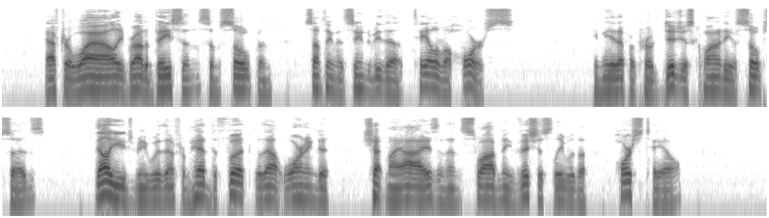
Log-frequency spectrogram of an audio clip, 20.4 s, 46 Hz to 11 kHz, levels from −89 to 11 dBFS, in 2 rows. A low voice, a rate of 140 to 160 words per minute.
Yes: low, 105 Hz; average, 155 wpm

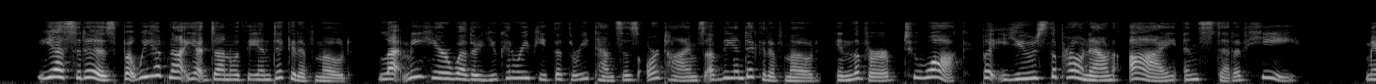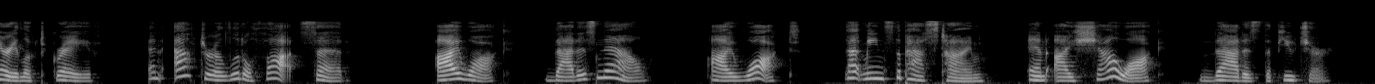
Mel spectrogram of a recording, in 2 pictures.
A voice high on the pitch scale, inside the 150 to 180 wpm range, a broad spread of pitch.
Yes: high, 215 Hz; average, 165 wpm; wide, 7.6 semitones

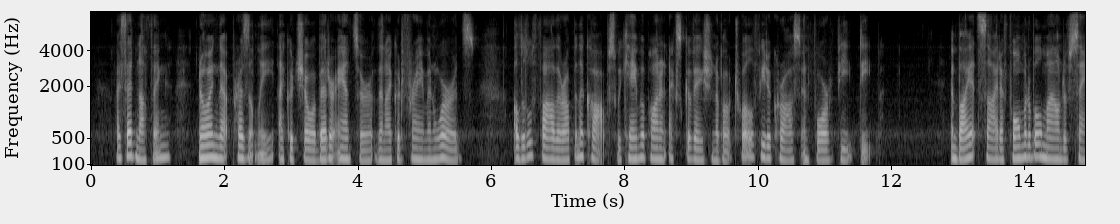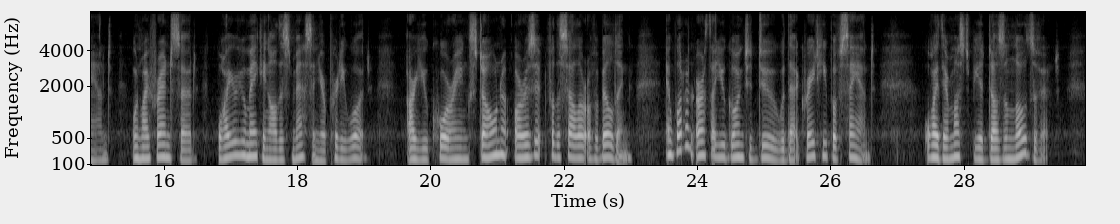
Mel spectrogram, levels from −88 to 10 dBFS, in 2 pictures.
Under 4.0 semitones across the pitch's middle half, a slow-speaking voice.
No: average, 3.1 semitones; average, 195 wpm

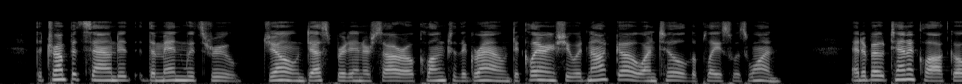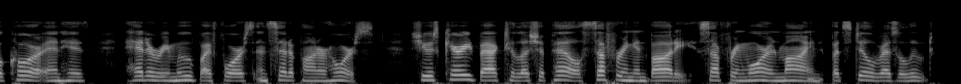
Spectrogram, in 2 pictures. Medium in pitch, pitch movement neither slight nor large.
No: medium, 180 Hz; narrow, 2.2 semitones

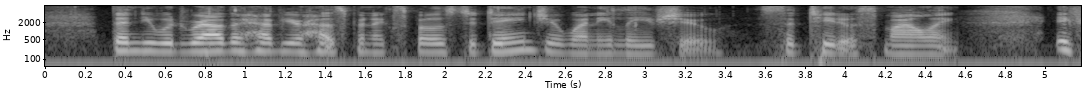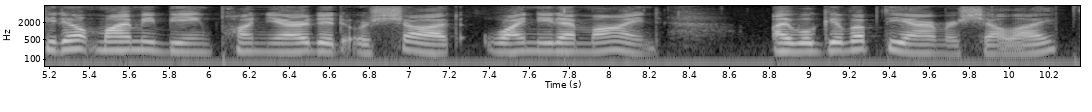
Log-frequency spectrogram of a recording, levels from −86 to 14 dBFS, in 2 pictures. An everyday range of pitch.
No: narrow, 2.1 semitones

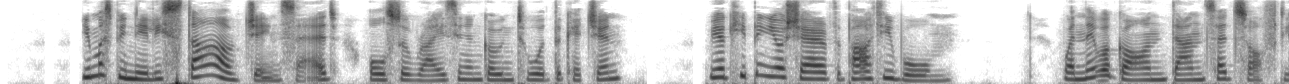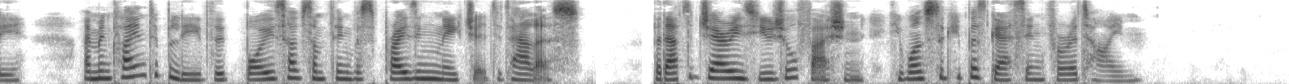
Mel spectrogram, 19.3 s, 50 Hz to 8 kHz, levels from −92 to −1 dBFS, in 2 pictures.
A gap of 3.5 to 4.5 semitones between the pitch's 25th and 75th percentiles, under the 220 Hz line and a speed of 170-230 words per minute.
No: average, 3.9 semitones; high, 230 Hz; average, 185 wpm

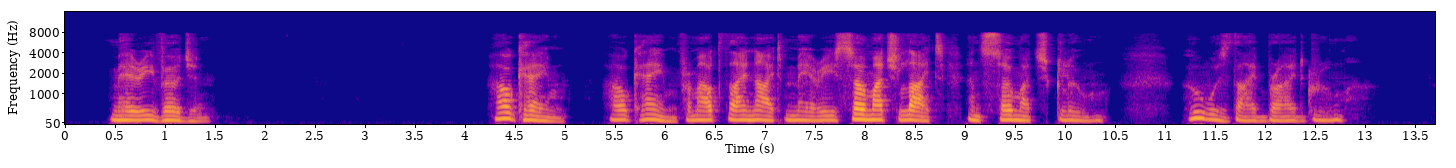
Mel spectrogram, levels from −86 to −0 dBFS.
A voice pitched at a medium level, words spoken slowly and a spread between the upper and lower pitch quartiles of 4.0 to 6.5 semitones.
No: medium, 145 Hz; slow, 95 wpm; average, 3.0 semitones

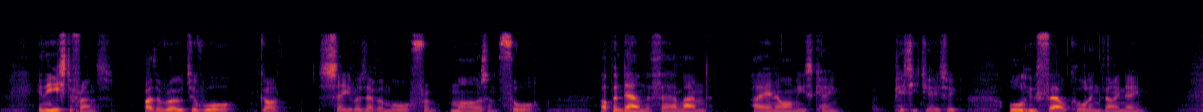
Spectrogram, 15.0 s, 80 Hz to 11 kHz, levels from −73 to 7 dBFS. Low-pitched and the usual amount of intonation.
Yes: very low, 80 Hz; average, 3.3 semitones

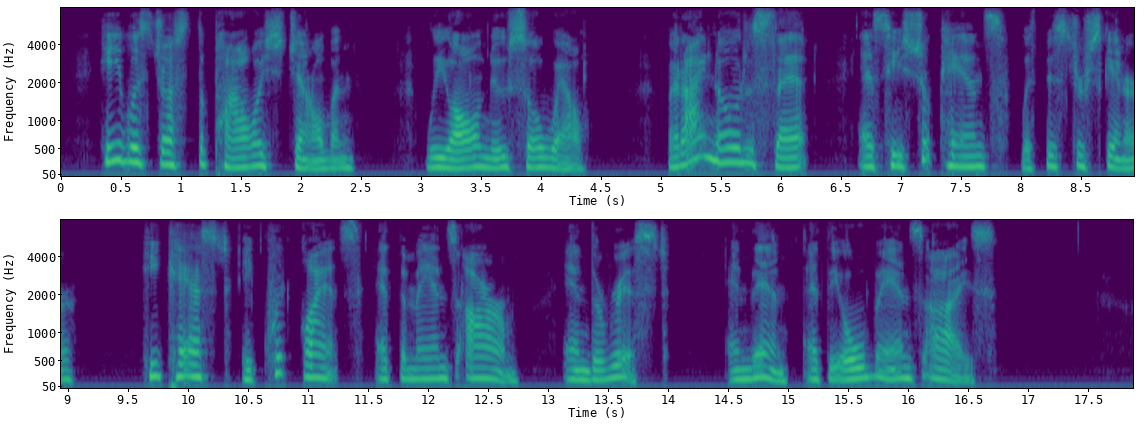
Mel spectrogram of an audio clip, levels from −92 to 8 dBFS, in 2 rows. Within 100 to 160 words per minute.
Yes: average, 140 wpm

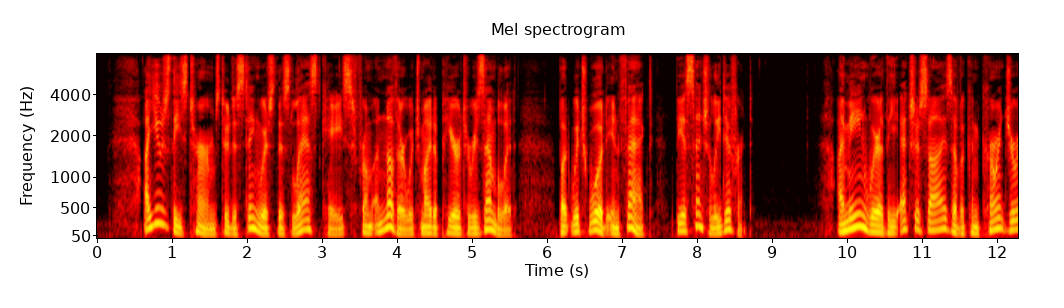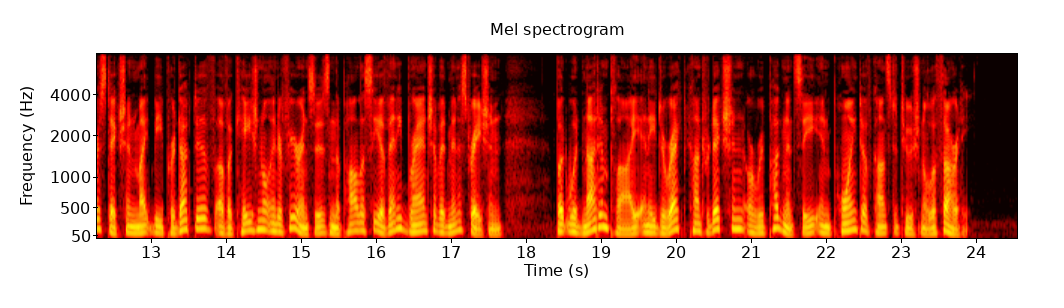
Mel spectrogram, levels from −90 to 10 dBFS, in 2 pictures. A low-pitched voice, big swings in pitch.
Yes: low, 110 Hz; wide, 7.4 semitones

